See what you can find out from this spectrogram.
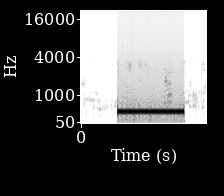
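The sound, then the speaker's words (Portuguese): A telephone ringback tone sounds while a number is being called: one loud, steady, mid-pitched beep about a second long, with faint talk before and after it. “Eu tô ligando, que nem agora tá chamando pra você. Tá chamando bastante, provavelmente ele não vai atender.”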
